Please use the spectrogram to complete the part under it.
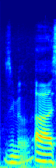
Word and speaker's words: Simu Liu: Yes, Simu Liu.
